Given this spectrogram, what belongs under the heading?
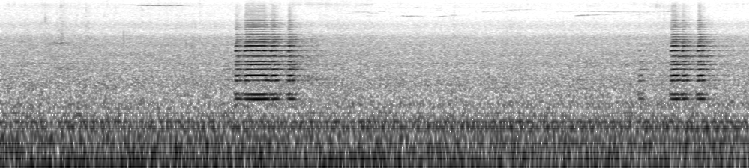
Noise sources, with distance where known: car horn, near

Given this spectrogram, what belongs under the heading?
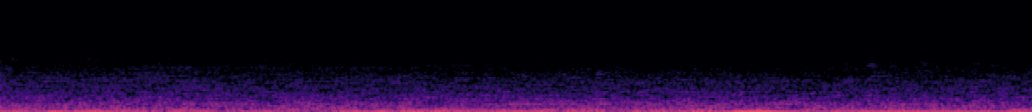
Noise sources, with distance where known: background noise

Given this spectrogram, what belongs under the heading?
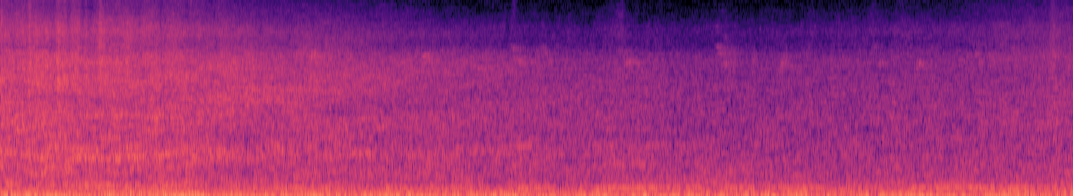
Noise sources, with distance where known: engine of unclear size, near

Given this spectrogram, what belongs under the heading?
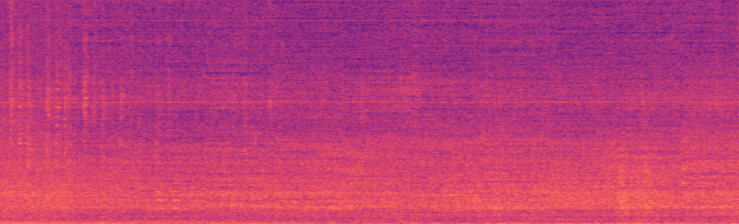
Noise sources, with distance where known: car horn
music from a moving source

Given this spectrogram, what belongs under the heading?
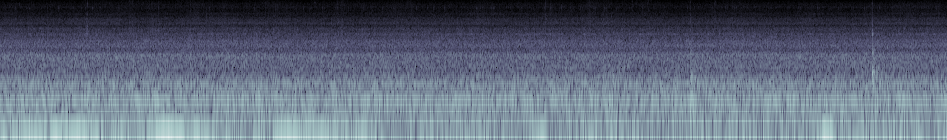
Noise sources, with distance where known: small-sounding engine, near

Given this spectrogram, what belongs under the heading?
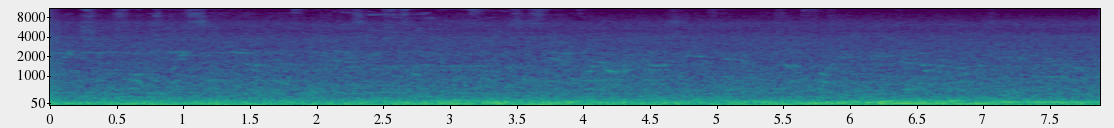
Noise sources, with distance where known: music from a moving source

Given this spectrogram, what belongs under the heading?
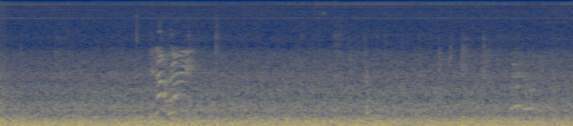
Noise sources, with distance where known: unidentified human voice

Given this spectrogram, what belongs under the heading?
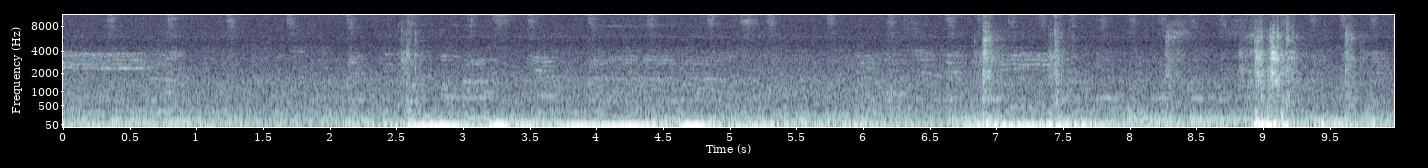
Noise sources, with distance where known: music from a fixed source, far

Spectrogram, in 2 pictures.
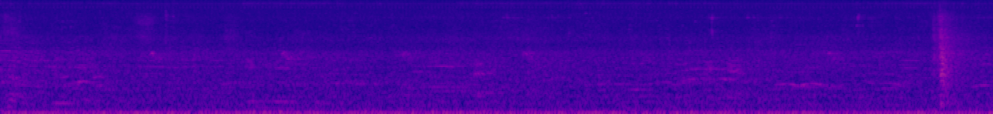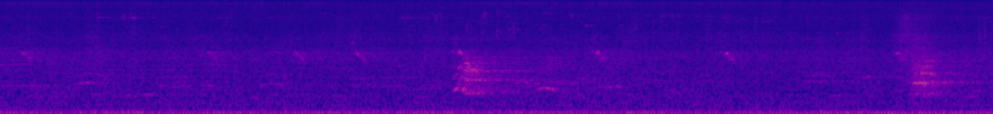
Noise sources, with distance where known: dog barking or whining, far

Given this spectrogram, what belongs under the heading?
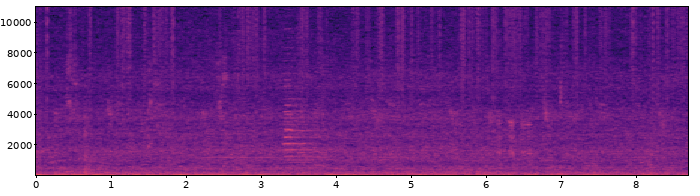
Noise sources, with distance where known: car horn
person or small group talking, far

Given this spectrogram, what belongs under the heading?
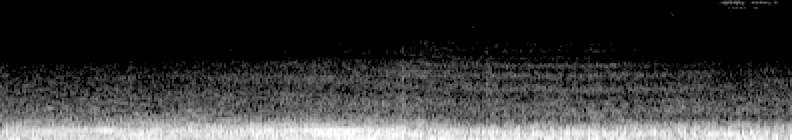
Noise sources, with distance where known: medium-sounding engine, near

